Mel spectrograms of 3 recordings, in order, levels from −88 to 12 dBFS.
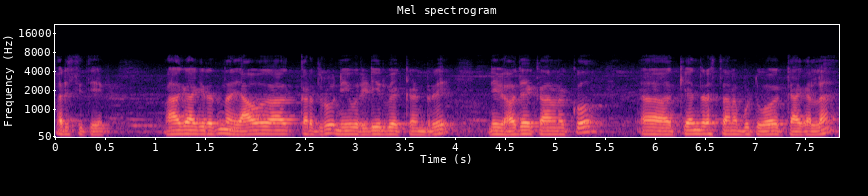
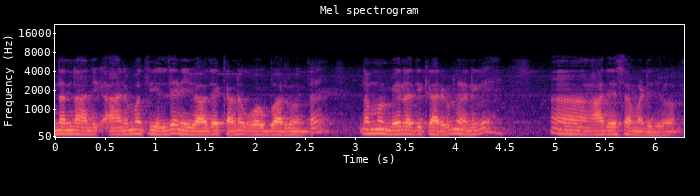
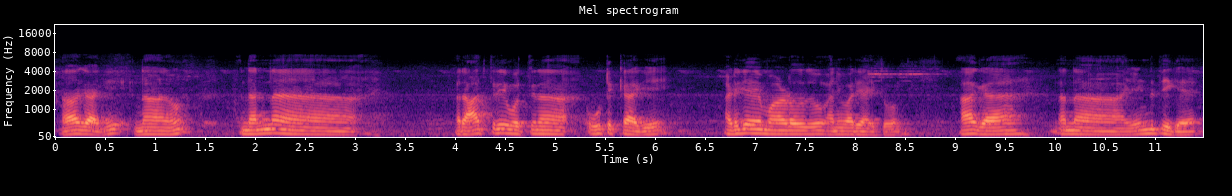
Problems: background sounds at intervals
